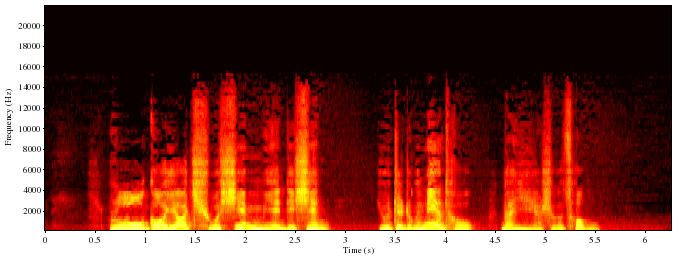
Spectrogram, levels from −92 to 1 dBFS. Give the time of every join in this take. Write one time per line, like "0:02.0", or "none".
0:04.4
